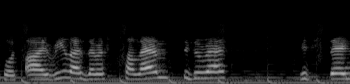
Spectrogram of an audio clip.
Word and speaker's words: Salem: But on my last watch, I realized there were Salem cigarettes, which they're not produced anymore. How did you even find them? It gets crazy. Which ones? Maybe I'm pronouncing this wrong. It's Salem cigarettes, like the minty.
